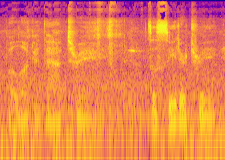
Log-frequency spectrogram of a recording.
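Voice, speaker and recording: A woman at a moderate pace, with audible echo from the room. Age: 60s. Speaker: vlogger. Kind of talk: casual vlog walkthrough. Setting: outdoors.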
